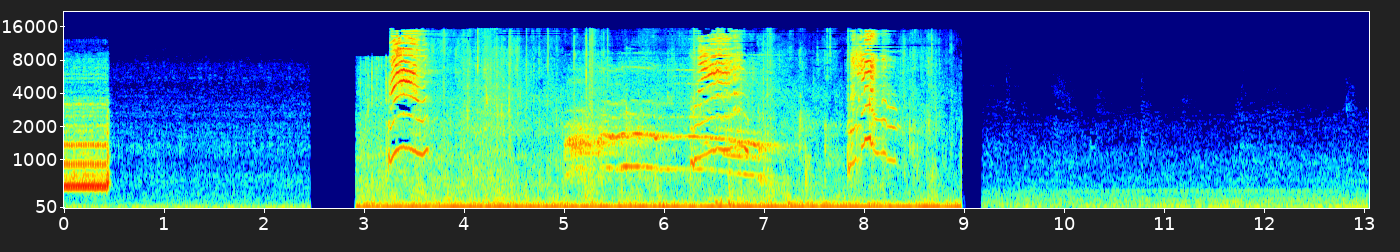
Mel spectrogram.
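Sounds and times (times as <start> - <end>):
high-pitched falling animal cries: 3.1 - 3.8, 5.2 - 7.2
long crowing call: 5.0 - 7.4.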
